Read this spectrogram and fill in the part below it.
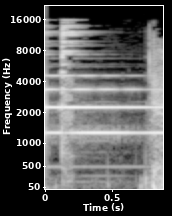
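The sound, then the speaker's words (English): A bright bell sound effect rings out, struck once and left to hum with a sustained, shimmering tone, then struck again near the end. It is clear, with no voices. “I think that's bell worthy.”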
